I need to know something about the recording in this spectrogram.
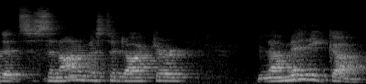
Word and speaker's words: médica: synonymous to doctor, la médica. Now it's at the very front of the word, la médica.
